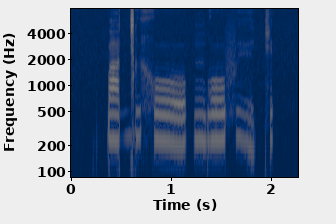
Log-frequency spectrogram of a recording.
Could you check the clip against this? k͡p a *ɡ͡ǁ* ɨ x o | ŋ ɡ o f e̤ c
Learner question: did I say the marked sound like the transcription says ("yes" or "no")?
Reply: no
